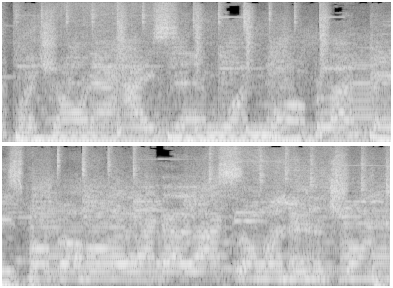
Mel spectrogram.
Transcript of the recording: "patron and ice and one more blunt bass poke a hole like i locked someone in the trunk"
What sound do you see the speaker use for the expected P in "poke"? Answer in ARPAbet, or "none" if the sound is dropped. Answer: B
